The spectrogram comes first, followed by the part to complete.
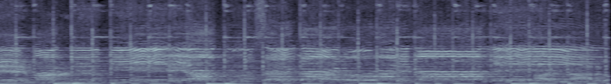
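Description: Sikh devotional kirtan: a voice holds long, wavering melodic notes over sustained reed-organ chords. A repeating low drum beat runs under it.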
